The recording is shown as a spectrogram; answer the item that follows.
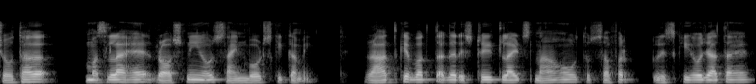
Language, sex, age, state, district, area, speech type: Urdu, male, 45-60, Uttar Pradesh, Ghaziabad, urban, spontaneous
